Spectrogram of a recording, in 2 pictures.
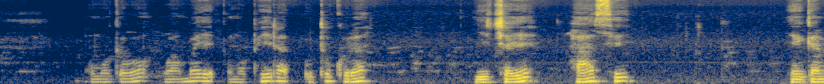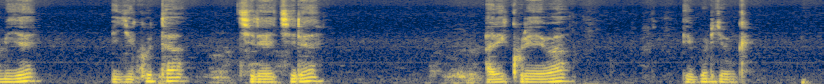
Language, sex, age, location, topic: Kinyarwanda, male, 25-35, Kigali, health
